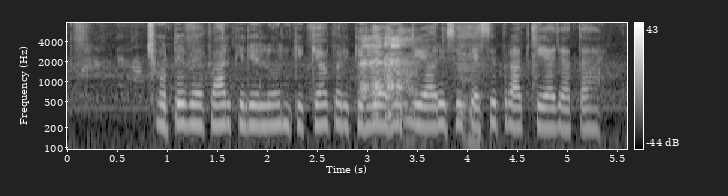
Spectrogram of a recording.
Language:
Hindi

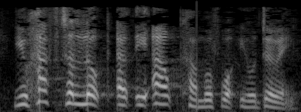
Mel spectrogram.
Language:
English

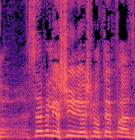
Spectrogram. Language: Hebrew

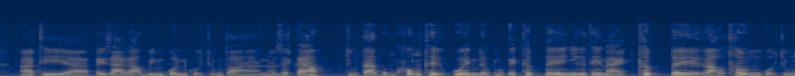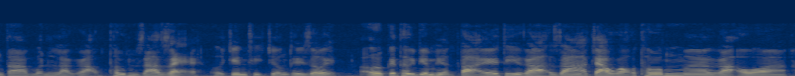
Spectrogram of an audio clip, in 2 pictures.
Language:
Vietnamese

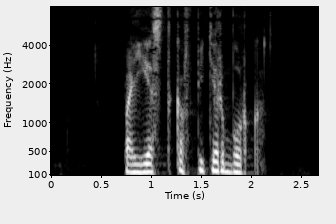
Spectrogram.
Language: Russian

